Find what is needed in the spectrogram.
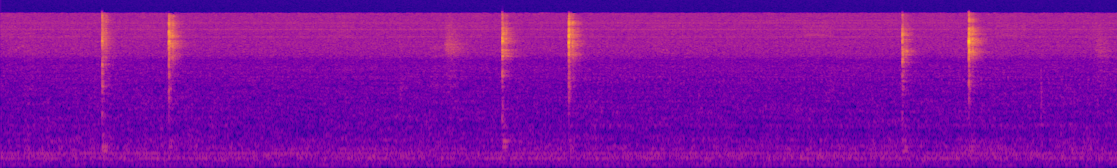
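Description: Switching clicks from the sequencer driving a vintage Otis elevator floor indicator as its lamps step from floor to floor: pairs of sharp clicks about half a second apart, repeating about every three seconds, over a faint steady hum.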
